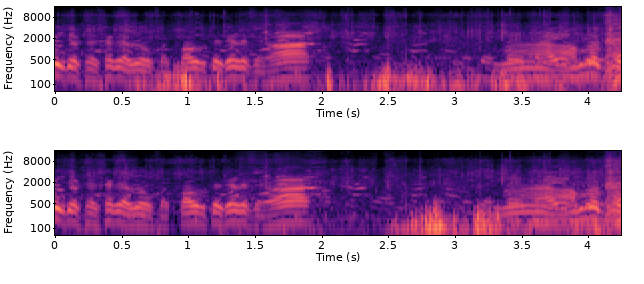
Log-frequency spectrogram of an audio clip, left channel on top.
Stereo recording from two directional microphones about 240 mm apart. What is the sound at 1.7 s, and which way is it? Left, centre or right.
Speech, left.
